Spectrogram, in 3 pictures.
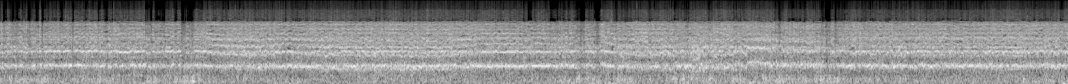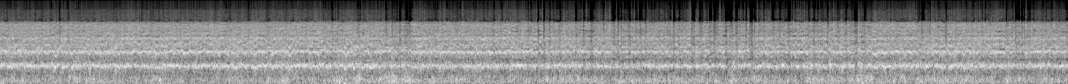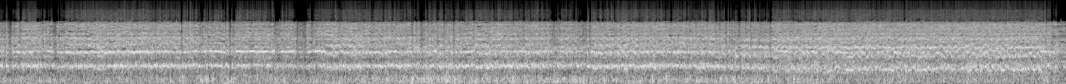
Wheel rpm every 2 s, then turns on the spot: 230, 220, 220, 230, 240, 220, 230, 230, 230, 240, 230, 230, 230, 230, 220, 170.
none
